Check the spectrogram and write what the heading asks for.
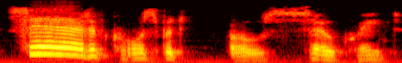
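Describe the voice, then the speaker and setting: A woman's voice: fairly low pitch, wildly swooping pitch, takes it slowly, full character voice. A woman playing a flighty older English mother who chatters in a gushing way in a radio play. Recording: dull lo-fi recording.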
